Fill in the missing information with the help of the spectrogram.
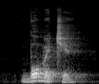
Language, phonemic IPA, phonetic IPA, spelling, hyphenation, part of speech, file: Dutch, /ˈbɔ.mə.tjə/, [ˈbɔ.mə.cə], bommetje, bom‧me‧tje, noun, Nl-bommetje.ogg
- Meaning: 1. diminutive of bom 2. cannonball (jump into water in a flexed position)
